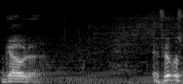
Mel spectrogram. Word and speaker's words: Bogata: fun so um just outside bogat and I pronounced it bogatar the people from around there were quick to correct me and say that the town is pronounced Goa if it was pronounced bota it would have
